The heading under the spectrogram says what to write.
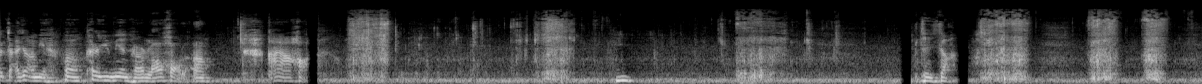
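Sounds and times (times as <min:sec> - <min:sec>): noodle slurping: 0:09.7 - 0:12.0.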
